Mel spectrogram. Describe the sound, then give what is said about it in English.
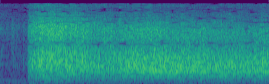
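A ship's cannon fires grape shot: a sudden loud blast that becomes a steady, broad roar lasting a couple of seconds. “load with grape shot.”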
